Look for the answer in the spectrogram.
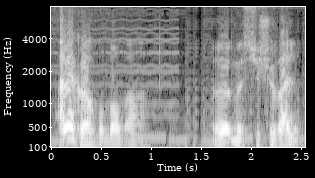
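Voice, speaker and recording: Animated man commentating a video game. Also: fairly low pitch, moderate pace. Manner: sweary, self-mocking asides. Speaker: gamer commentating a playthrough. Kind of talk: casual gameplay commentary. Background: game music.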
